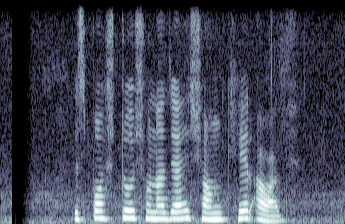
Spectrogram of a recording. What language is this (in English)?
Bangla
